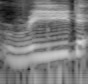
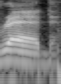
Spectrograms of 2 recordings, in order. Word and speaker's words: read: with this verb sure it's it's the same with read and read so past tense would be read okay okay than you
